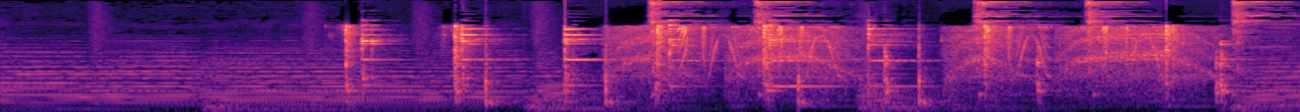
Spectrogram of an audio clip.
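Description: Band music with held brass chords. From about two seconds in, a busy clatter of clinks and short rings from glassware and kitchen objects being struck is layered over it.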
